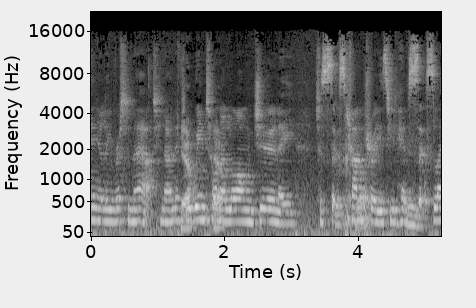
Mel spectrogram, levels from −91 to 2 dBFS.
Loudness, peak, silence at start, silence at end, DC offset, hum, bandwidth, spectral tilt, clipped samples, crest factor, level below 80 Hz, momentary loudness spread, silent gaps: -20 LUFS; -6 dBFS; 0 s; 0 s; under 0.1%; none; 16.5 kHz; -4 dB/octave; under 0.1%; 14 dB; -40 dBFS; 6 LU; none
